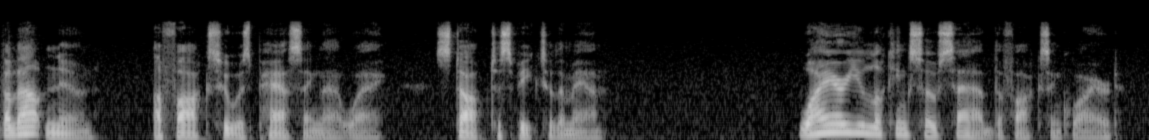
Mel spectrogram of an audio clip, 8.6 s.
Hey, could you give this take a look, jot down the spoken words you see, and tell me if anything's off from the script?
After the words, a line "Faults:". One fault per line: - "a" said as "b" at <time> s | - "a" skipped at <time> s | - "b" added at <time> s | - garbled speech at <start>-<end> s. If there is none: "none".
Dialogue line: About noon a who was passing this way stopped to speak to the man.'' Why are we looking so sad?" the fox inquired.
About noon a fox who was passing that way stopped to speak to the man.'' Why are you looking so sad?" the fox inquired.
Faults:
- "fox" added at 1.2 s
- "this" said as "that" at 2.4 s
- "we" said as "you" at 6.3 s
